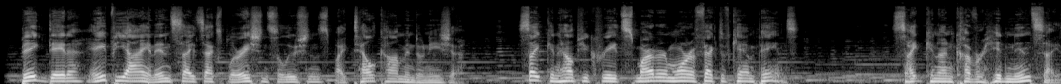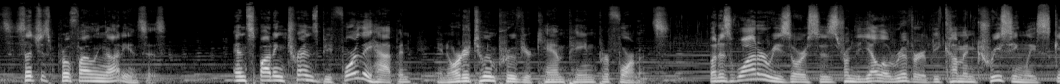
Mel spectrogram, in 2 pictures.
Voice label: Narration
